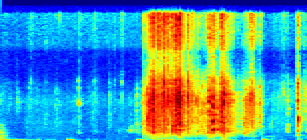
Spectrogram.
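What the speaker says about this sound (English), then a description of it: "Do one more shuffle for you." Crisp papery shuffling of tarot cards, a brief riffle and rustle lasting over a second, close by, with a few soft taps before and after.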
